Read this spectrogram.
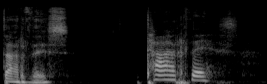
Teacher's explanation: tardes is one of these slightly tricky Spanish words. It's got a rolled R in there.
